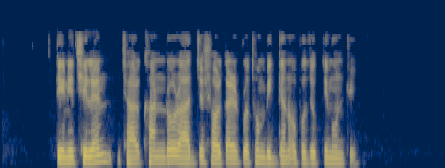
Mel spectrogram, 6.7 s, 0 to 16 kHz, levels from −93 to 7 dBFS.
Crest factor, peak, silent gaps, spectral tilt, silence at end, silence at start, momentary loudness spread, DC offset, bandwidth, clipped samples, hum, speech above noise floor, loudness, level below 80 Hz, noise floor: 18 dB; -2 dBFS; none; -5 dB/octave; 1.35 s; 0.85 s; 7 LU; under 0.1%; 7.8 kHz; under 0.1%; none; 70 dB; -18 LUFS; -56 dBFS; -88 dBFS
